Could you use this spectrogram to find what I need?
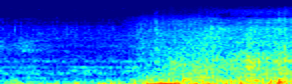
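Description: A car engine revs.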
